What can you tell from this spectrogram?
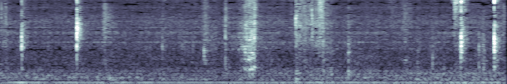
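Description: Cardstock and paper being handled and pressed into place: a few faint light clicks and taps, with two short papery rustles around the middle.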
